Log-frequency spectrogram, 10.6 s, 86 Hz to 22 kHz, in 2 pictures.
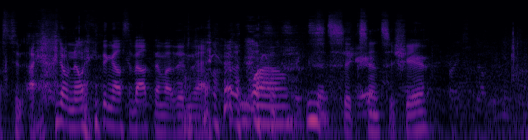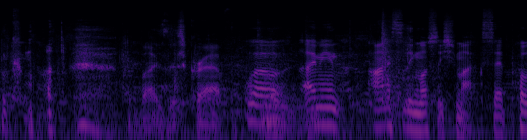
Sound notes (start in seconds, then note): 1.9 both chuckling; 5.2 laughing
